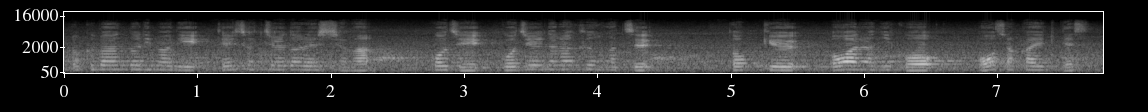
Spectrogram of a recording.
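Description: A woman making formal, polite train station announcements over platform loudspeakers. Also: a little high, fairly even intonation, measured pace. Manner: formal, polite public-address delivery. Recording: distant echoey station PA, loud ambient noise. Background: loud train and station noise.

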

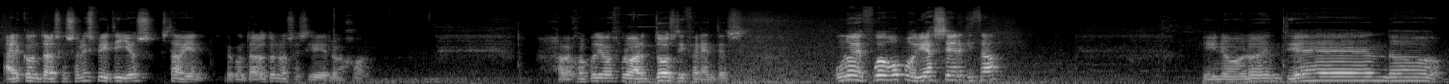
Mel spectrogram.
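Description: Excitable Spanish man yelling over gameplay. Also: on the high side, normal speed, pauses often, a little hiss or hum. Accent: Spain Spanish. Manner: excitable, shouts and swears at the game. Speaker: gameplay streamer. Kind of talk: gameplay commentary.

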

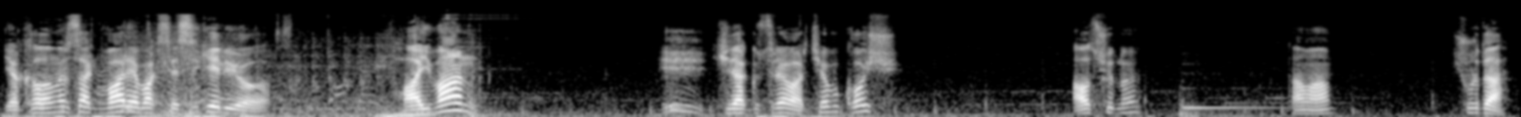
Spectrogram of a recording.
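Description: A young man doing Let's Play commentary, swearing and shouting insults at game characters while he plays. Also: fairly high pitch, normal speed, long pauses, faint music behind. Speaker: gaming channel host.

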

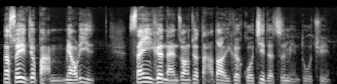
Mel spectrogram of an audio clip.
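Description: A man's voice: mid-range voice, expressive, fast talker, dry recording. A man, a county official answering on a panel, explaining at length with many sentence particles. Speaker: deputy director of a county culture and tourism bureau.

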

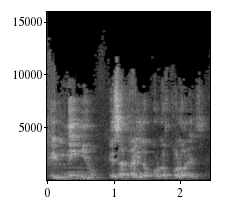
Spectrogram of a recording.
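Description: Animated man lecturing in an echoey hall. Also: mid-range voice, a little slow. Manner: animated, questions the audience, acts out scenes. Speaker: conference speaker. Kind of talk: lecture with acted-out stories. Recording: echoey hall from far off, noisy.

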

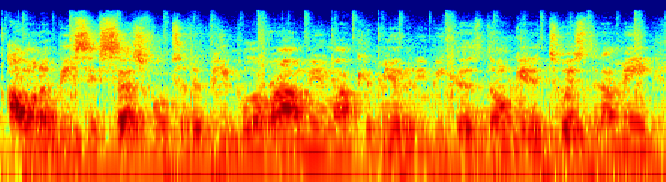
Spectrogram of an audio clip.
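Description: A man in his thirties from Akron, Ohio, a barber answering interview questions in a calm, earnest way, often repeating words as he searches for them. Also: on the low side, quick pace. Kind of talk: casual interview. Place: small room indoors. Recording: roomy, distant mic, faint music.

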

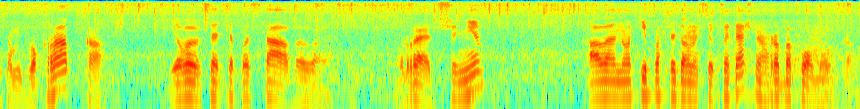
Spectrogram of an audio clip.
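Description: A man of middle pitch gives an exam-prep lesson. He reads each rule and then explains it in a loose, filler-heavy way. The recording is a little dull, and faint rain is heard behind him. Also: background noise. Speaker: teacher.

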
